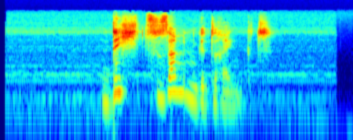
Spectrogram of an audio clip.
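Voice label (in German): "dicht zusammengedraengt", German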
